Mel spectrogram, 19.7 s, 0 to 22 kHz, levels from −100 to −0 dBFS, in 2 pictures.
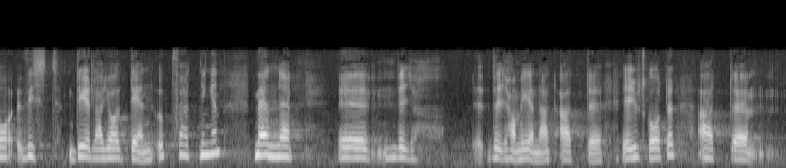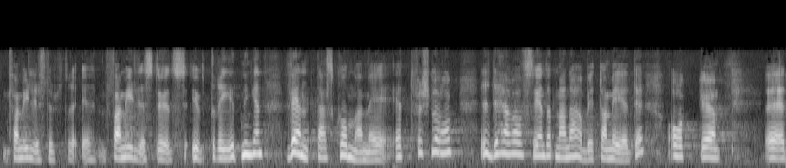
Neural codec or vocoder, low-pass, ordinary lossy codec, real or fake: vocoder, 44.1 kHz, 128 mel bands every 512 samples, BigVGAN v2; 7.2 kHz; none; fake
